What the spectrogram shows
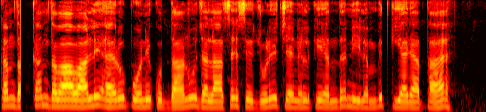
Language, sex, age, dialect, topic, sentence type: Hindi, male, 41-45, Awadhi Bundeli, agriculture, statement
